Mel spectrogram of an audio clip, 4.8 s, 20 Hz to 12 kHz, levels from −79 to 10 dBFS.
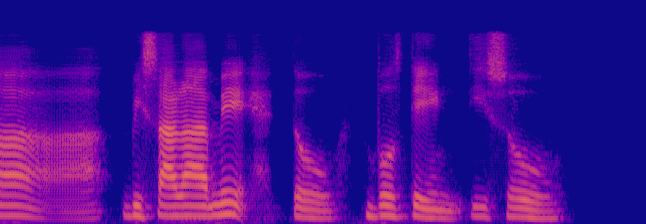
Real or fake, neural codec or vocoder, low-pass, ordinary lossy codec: fake; codec, 16 kHz, about 1 kbps, DyCAST, with the encoder's durations; 7.2 kHz; MP3, 96 kbps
